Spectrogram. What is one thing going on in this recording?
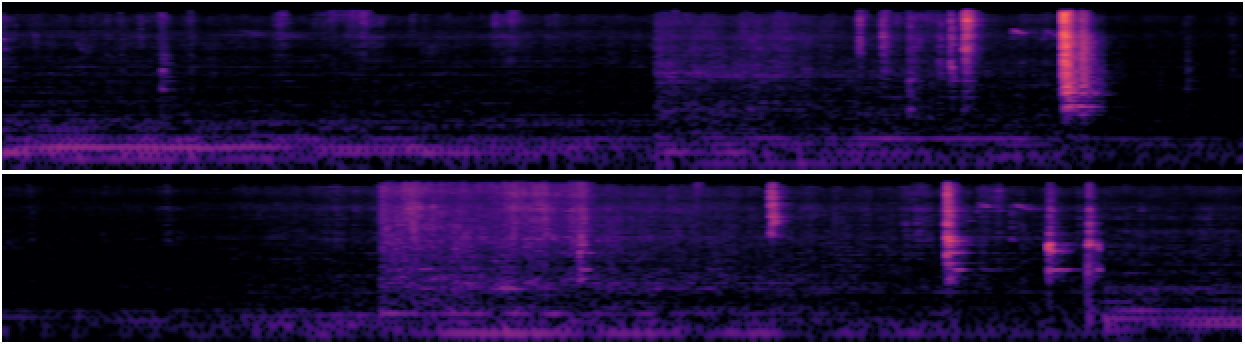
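Metal tools clink and clatter against an engine.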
